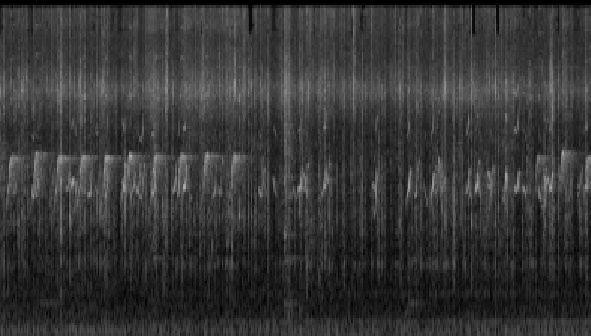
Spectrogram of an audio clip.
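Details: Many chicks with a coloured hen (murgi) chirp loudly and continuously, bright high peeps, some slurred downward, crowding together in rapid succession, with a low background hum.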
